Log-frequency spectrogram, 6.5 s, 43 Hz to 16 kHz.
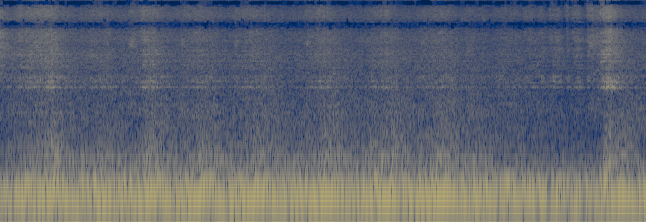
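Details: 1978 El Camino, first start-up after an engine swap replacing a worn-out small block, air cleaner removed: strong deep even rumble that holds steady through the revs with no knocks or misses; normal running and revving.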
